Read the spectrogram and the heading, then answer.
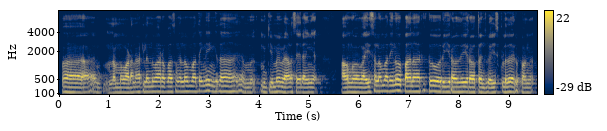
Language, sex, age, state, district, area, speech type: Tamil, male, 30-45, Tamil Nadu, Erode, rural, spontaneous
